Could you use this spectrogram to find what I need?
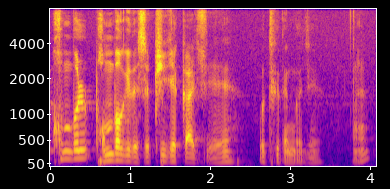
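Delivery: ordinary talk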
